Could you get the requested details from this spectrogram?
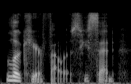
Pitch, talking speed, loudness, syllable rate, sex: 175 Hz, 230 wpm, -26 LUFS, 6.7 syllables/s, female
